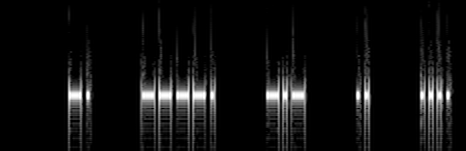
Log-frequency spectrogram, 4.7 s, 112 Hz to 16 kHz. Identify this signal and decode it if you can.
Morse code, heard as a keyed tone, about 28 wpm, spaced as for 13 wpm, 700 Hz. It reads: N9KIH
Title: USA Call Signs - 4x Character Spacing - 28wpm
